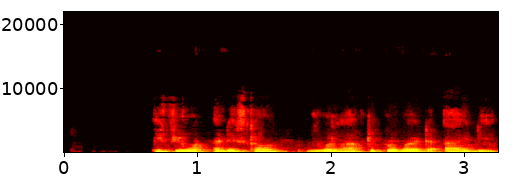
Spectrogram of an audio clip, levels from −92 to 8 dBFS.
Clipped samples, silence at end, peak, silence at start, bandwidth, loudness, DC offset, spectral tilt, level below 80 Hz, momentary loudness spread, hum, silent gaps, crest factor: under 0.1%; 0 s; -6 dBFS; 0.7 s; 7 kHz; -21 LUFS; under 0.1%; -9.5 dB/octave; -58 dBFS; 4 LU; none; none; 14 dB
